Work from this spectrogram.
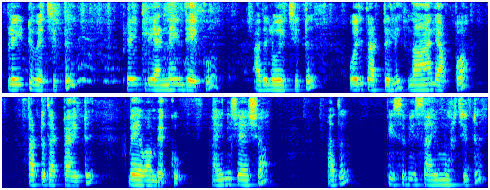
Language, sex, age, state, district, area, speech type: Malayalam, female, 45-60, Kerala, Kasaragod, rural, spontaneous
